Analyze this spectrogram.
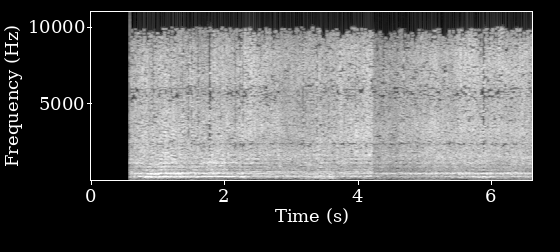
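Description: Honeybee buzzing: a steady, loud drone with a low hum and its overtone, starting about half a second in.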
